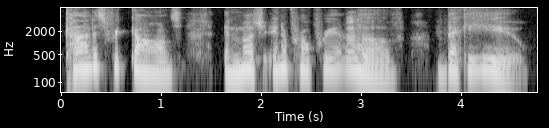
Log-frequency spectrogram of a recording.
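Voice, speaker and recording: A woman reading aloud as a gushing, effusive female clerk writing flattering emails in a live dramatic reading. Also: fairly low pitch, slow, no room sound, highs cut off. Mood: syrupy. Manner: effusive, performed reading of a letter.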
